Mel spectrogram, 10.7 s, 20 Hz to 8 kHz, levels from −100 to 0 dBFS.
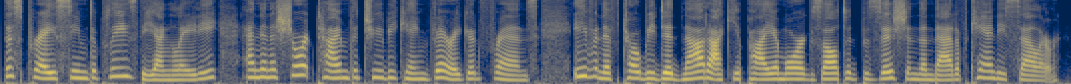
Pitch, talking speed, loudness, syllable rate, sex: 215 Hz, 190 wpm, -21 LUFS, 5.1 syllables/s, female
